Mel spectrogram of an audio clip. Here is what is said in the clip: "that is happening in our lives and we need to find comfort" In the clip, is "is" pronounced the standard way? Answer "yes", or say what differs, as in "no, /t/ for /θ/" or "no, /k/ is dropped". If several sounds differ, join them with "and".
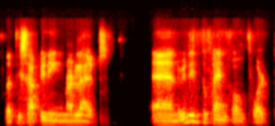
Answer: no, /s/ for /z/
